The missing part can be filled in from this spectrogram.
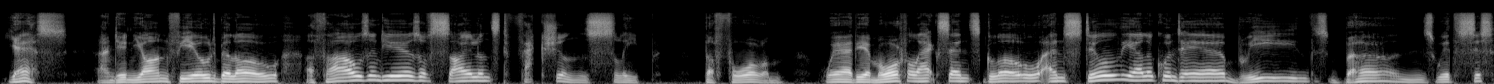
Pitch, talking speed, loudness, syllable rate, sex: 135 Hz, 110 wpm, -15 LUFS, 3.3 syllables/s, male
